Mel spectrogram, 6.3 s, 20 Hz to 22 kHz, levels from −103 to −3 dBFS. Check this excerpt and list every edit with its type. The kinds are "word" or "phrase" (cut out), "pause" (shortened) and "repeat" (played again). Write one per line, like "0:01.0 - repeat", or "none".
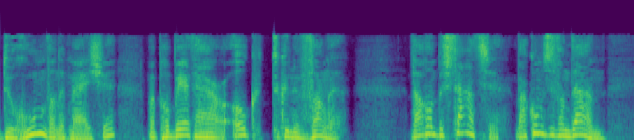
none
